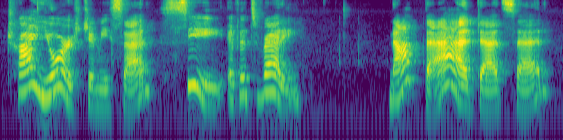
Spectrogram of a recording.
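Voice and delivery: lively storybook reading with voices; reading to children. A narrator's reading. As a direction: read it like a bedtime story.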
